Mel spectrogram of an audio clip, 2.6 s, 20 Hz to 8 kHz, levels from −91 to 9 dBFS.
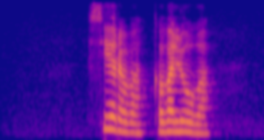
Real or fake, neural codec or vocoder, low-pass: real; none; 7.2 kHz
